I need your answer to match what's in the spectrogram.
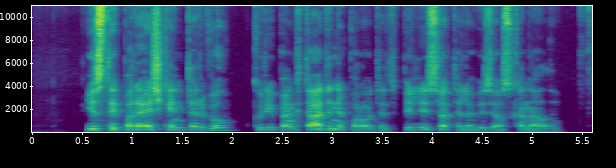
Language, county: Lithuanian, Kaunas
